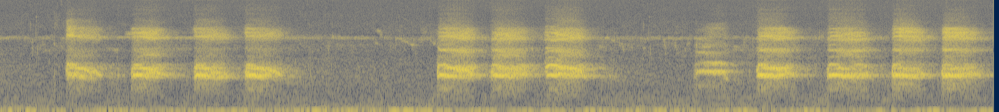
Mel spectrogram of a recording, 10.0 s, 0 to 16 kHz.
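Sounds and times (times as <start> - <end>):
crow cawing: 0.7 - 2.9, 4.4 - 6.0, 7.0 - 9.9.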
